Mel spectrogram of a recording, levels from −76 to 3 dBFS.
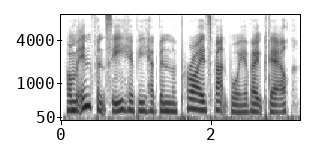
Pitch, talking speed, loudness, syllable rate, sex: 185 Hz, 205 wpm, -15 LUFS, 5.7 syllables/s, female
